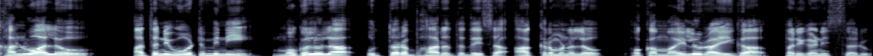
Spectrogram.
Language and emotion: Telugu, neutral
